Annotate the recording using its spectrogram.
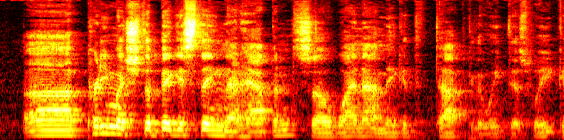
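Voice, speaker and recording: With audible room echo and noticeable background noise behind him, a man speaks very fast with lively intonation. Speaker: podcast host. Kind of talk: casual chat.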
